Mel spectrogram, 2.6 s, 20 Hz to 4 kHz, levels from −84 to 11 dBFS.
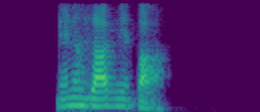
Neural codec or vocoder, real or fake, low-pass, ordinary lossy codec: codec, 16 kHz in and 24 kHz out, 0.6 kbps, FireRedTTS-2 codec; fake; 3.6 kHz; none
